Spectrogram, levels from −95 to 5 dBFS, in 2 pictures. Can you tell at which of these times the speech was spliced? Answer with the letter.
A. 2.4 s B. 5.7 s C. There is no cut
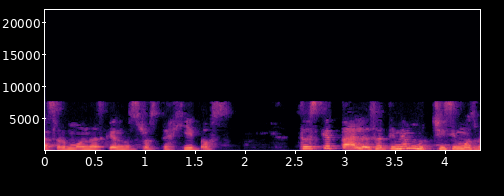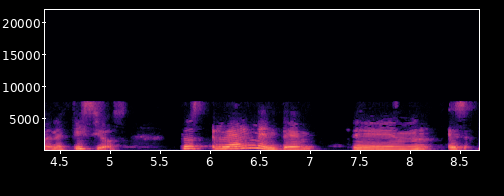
C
